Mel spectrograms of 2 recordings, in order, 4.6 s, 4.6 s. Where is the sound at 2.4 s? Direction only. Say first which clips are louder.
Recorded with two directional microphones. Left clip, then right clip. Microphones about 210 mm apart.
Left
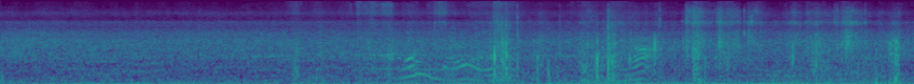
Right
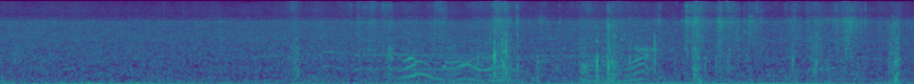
Left 1 dB; 35° right (ahead or behind).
